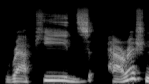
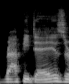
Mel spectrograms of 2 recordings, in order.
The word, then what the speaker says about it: Rapides Parish: And thanks to the commenters who corrected me, it is Rapides Parish, not Rapides or whatever three-syllable thing I came up with last pod.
